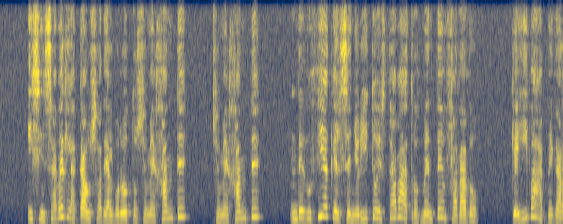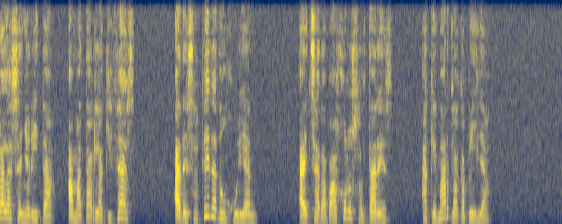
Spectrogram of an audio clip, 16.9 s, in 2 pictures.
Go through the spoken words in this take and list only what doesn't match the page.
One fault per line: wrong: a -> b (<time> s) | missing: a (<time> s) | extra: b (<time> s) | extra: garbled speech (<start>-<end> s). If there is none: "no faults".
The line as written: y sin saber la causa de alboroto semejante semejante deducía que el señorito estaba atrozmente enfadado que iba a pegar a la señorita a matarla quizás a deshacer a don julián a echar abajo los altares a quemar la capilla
no faults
